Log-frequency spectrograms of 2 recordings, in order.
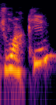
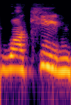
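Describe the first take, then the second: First: The name starts with a J sound. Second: The name starts without a J sound. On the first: The speaker calls it right. "you have to pronounce the J" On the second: The speaker calls it wrong. "I was said Joachim"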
